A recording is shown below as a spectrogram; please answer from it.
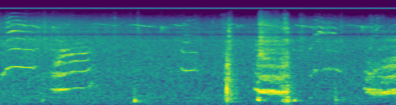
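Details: Frightened kitten crying for its mother, giving a run of high, wavering meows, some rising and some falling, between brief knocks and rustles, with thin chirping faintly in the background.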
